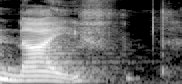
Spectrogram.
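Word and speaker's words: knife: करेंगे नौ बोलेंगे फिर है नाइफ नाइफ के अंदर किस चीज को हम कर रहे हैं साइलेंट के को एन से स्टार्ट करें नाइफ राइट राइट के अंदर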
